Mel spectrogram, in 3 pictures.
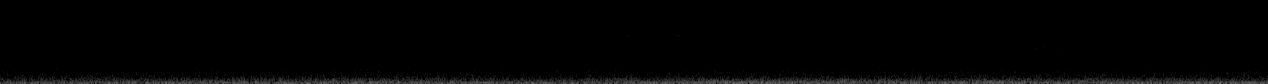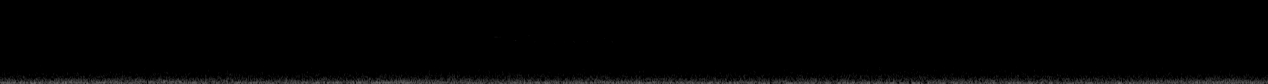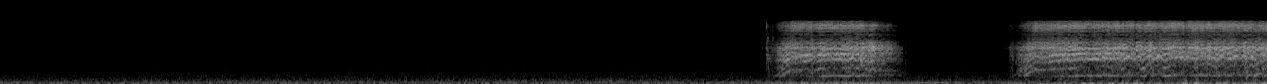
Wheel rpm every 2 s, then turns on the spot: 0, 0, 0, 0, 0, 0, 0, 0, 0, 0, 0, 0, 0, 0, 0, 0, 30, 30, 110.
none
